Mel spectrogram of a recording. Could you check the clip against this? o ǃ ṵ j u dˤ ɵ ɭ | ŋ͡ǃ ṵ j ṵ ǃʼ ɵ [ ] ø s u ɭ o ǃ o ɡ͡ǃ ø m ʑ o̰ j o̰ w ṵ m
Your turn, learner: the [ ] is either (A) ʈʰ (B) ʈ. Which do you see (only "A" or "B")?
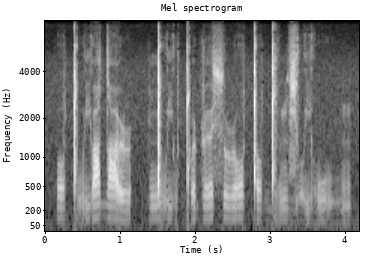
B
